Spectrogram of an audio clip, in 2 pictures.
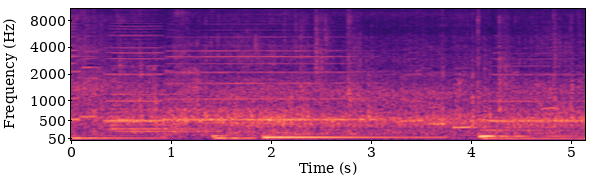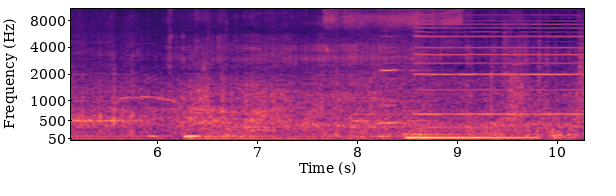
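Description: Music with a deep bass line that changes note every second or two under held higher notes.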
